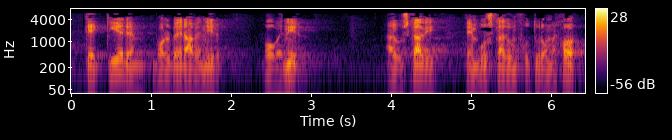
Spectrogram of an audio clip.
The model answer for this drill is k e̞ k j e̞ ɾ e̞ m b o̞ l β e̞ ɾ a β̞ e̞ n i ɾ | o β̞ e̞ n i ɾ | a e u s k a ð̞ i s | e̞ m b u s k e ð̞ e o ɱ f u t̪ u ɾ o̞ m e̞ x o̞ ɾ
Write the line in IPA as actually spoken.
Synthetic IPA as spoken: k e̞ k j e̞ ɾ e̞ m b o̞ l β e̞ ɾ a β̞ e̞ n i ɾ | o β̞ e̞ n i ɾ | a e w s k a ð̞ i | e̞ m b u s k a ð̞ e u ɱ f u t̪ u ɾ o̞ m e̞ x o̞ ɾ

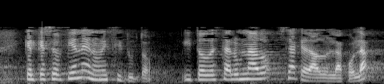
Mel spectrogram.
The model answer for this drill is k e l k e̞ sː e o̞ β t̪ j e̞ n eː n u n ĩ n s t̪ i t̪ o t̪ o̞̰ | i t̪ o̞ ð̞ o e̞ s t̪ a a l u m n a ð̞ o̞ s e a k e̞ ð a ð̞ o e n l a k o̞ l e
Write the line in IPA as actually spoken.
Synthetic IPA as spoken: k e l k e̞ s e o̞ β t̪ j e̞ n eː n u n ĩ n s t̪ i t̪ u t̪ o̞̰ | i t̪ o̞ ð̞ o e̞ s t̪ e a l u m n a ð̞ o̞ s e a k e̞ ð a ð̞ o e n l a k o̞ l a

